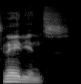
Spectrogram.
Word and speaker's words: Canadiens: How do you say Canadiens? Canadians. Exactly. That's what I've always said. Tony was always big on the Canadiens. And yes, that's the way you say it.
